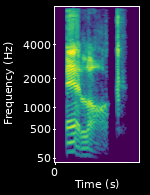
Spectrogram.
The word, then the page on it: airlock: British English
